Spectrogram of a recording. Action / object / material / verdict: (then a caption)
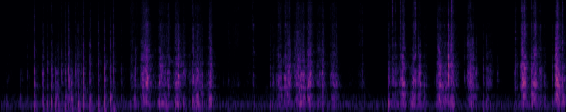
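scrape / plastic noodle pot with foil lid / plastic / none. Long nails scratch and tap on the sealed foil lid of a full, round plastic Pot Noodle pot. The result is a dense run of quick, crackly scratches and light ticks in bursts separated by brief pauses, bright and papery with almost no low end.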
